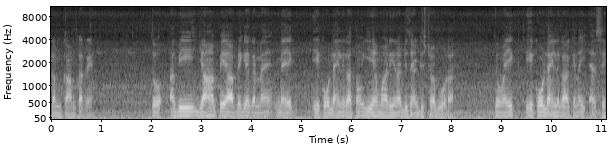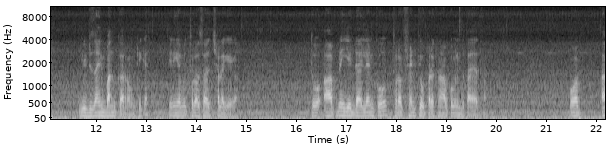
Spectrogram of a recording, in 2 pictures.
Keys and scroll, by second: 0.3-1.6 typing, 10.2 typing, 15.0 v, 15.2 space, 19.2 shift+super+], 22.1 v.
